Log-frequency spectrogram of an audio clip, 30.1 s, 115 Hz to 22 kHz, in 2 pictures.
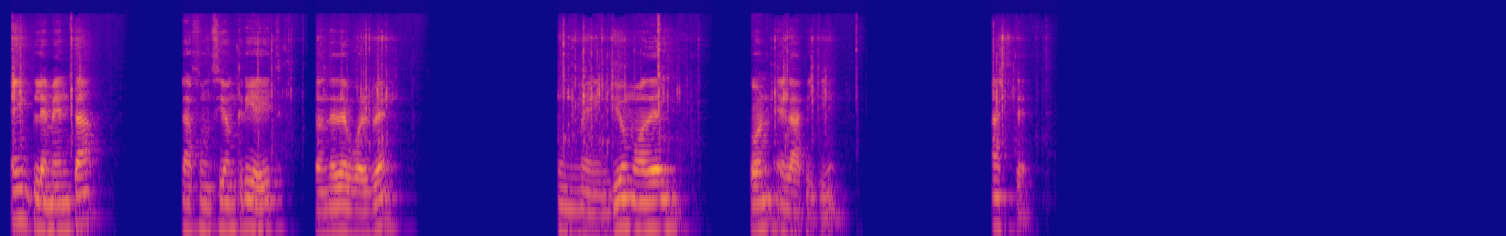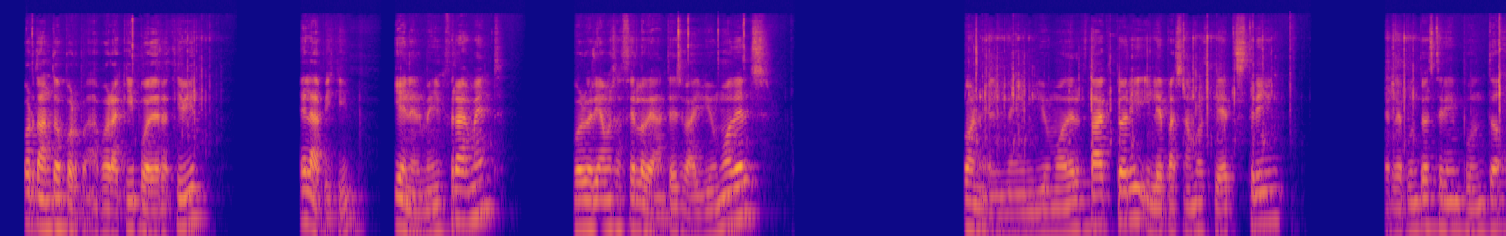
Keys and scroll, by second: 4.5 Return, 10.4 Escape, 11.1 alt+Return, 17.7 Return, 25.9 Return.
